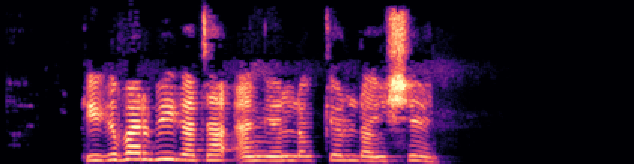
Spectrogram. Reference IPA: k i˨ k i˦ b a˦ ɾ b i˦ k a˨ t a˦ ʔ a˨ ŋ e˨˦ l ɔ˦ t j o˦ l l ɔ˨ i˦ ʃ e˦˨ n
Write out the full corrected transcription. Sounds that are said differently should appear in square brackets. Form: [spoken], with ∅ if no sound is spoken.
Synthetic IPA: k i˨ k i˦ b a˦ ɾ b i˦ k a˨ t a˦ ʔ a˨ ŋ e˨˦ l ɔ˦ [k] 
